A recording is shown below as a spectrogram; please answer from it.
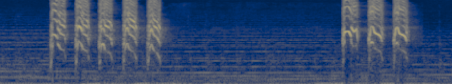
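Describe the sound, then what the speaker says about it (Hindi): A parrot gives two bursts of shrill, rapid squawks, five quick calls then a pause and three more, loud and close over a faint background hum. "अंग्रेजी में बोले तो पैरट। हाँ, वही पक्षी जो टाई टाई करता है।"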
